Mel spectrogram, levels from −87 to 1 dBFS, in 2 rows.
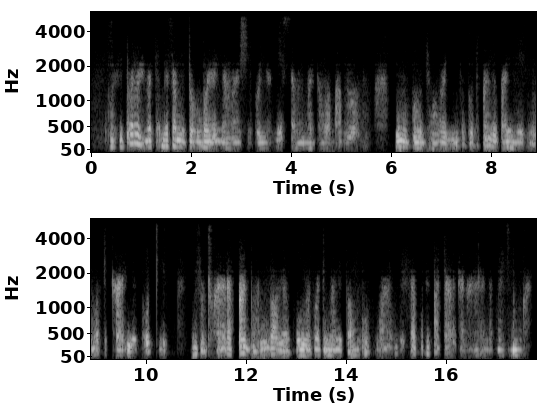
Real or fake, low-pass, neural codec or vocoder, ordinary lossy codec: fake; 5.4 kHz; codec, 44.1 kHz, 0.9 kbps, DAC; MP3, 32 kbps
